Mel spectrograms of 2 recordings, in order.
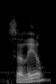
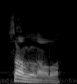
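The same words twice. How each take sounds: First: Soleil said as so-leel with a rising question; questioning pronunciation. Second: Soleil said lower as sah-luh-lo; old-country pronunciation. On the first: Gamer puzzling over the café name, Soleil as so-leel. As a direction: try out Soleil as so-leel, asking. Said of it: "That's how I say it". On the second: Gamer joking about old-country pronunciation of Soleil. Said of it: "That's how we say it from the old country". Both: Shown as a demonstration.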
